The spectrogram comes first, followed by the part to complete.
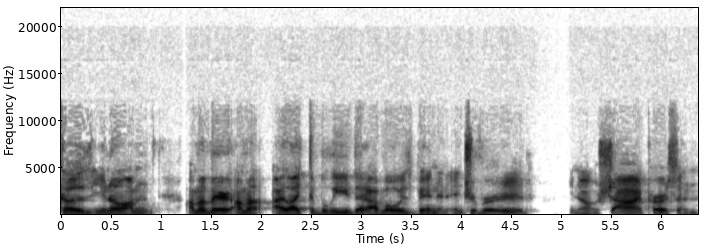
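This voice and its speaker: An American accent at a moderate pace over a quiet background. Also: man. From South Korea, raised in US from young age. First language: Korean. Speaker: podcaster. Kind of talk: casual solo podcast monologue. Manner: hesitant, many fillers.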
